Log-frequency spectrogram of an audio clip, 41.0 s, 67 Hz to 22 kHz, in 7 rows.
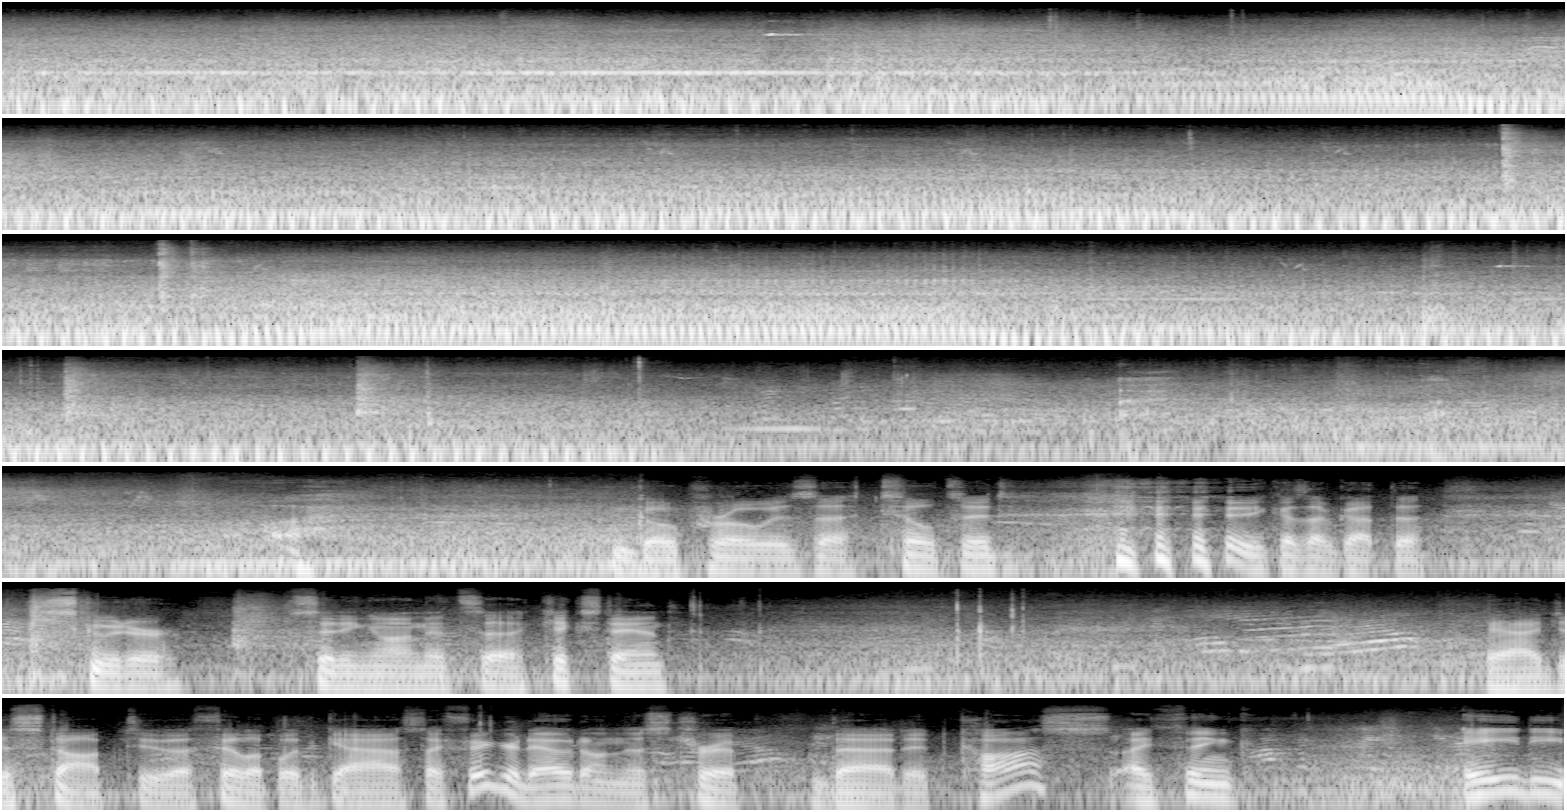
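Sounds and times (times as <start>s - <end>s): motor scooter engine rumble: 0.0s - 38.8s.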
